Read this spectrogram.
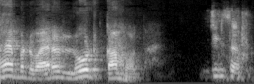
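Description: An elderly man speaks emphatically over an online call.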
